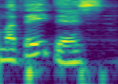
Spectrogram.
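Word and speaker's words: μαθητής: Matetes means, pinopronounce yan ng matetes, pero ang ibig sabihin yan ay learner or student.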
